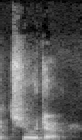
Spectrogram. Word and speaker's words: Tudor: is a good question I think uh Hans will starve wanted to have it pronounced the English way so Tudor so is that a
